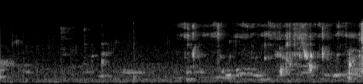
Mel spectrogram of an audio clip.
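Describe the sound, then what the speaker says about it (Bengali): Water poured into flour and a little sugar for a bottle gourd leaf dish and stirred in, with soft wet squishing and sloshing that grows busier toward the end and faint voice in the background. "আর দিয়ে দেব জল জল দিয়ে গুলে"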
